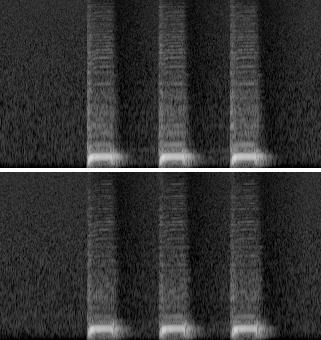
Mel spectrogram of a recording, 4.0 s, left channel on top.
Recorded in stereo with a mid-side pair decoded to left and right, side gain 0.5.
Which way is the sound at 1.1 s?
60° left.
